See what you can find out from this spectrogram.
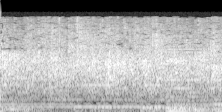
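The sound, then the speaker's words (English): A church audience applauding during a morning service, giving a continuous, fairly faint wash of clapping that holds evenly from start to finish. “Can we applaud our King this morning?”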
